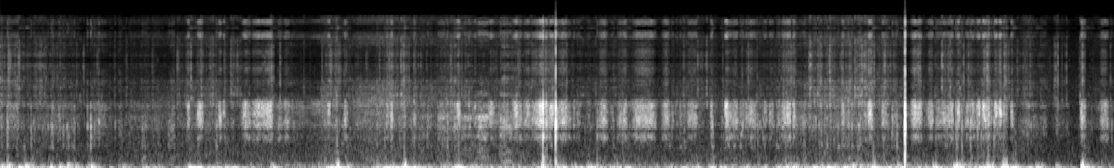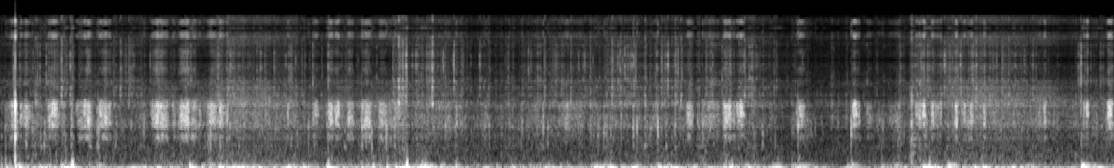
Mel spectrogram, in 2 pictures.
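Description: Tyres of a downhill mountain bike rattle and crunch over a rocky dirt trail.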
